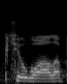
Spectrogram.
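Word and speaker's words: Puyallup: Michael from Puallup, Washington. It only took me about a hundred episodes to pronounce that right.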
